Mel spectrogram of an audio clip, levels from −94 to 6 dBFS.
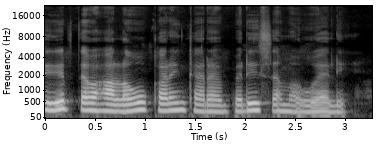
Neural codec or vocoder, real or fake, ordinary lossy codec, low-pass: vocoder, 44.1 kHz, 128 mel bands every 256 samples, BigVGAN v2; fake; none; none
